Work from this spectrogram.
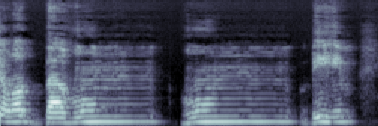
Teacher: یعنی میم ساکن کی آواز کو ناک میں چھپا کر غنہ کے ساتھ پڑھیں گے. ہم میم ظاہر کر کے نہیں پڑھیں گے. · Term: اخفاء شفوی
